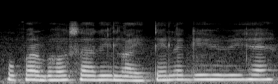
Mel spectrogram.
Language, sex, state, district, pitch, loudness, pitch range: Hindi, female, Chhattisgarh, Raipur, 215 Hz, -12 LUFS, 205-220 Hz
